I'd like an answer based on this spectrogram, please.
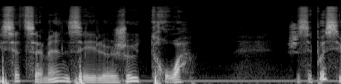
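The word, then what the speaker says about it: Troyes: En fait, le jeu s'écrit T-R-O-Y-E-S, mais ça se prononce 3.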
